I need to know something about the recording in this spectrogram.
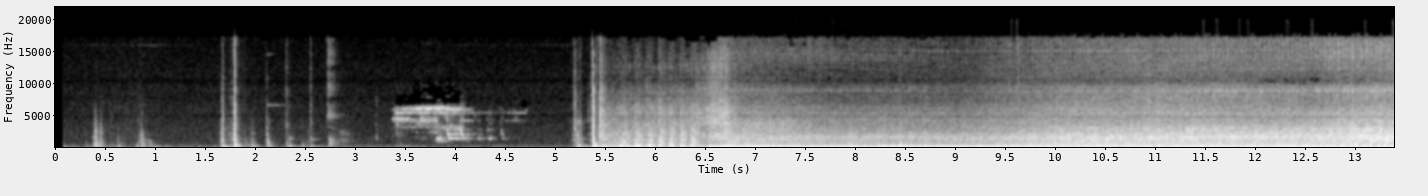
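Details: Audi A6 C6 2.7 TDI diesel, fully cold, Castrol Edge 5W30 oil: a few light clicks, then it fires and settles into a steady, even diesel clatter at cold idle, sounding healthy.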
